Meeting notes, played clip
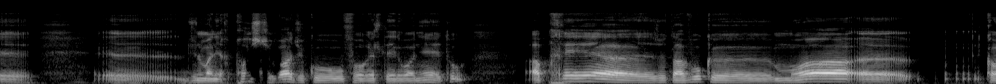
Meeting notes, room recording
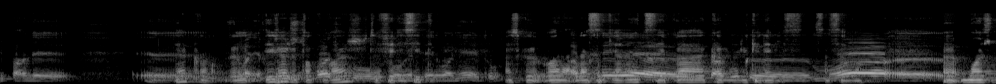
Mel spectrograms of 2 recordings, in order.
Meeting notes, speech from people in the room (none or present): present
